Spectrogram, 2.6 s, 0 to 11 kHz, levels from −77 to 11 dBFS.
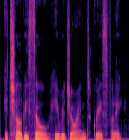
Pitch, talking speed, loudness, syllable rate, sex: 160 Hz, 160 wpm, -18 LUFS, 5.3 syllables/s, female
